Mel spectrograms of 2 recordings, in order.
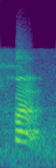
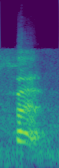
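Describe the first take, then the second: No difference in how they are said.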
